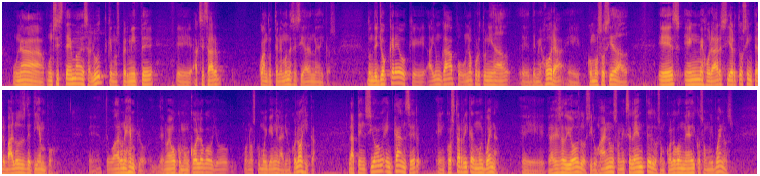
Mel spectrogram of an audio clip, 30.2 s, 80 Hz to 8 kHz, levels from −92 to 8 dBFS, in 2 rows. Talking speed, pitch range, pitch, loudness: 155 wpm, 95-120 Hz, 110 Hz, -16 LUFS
